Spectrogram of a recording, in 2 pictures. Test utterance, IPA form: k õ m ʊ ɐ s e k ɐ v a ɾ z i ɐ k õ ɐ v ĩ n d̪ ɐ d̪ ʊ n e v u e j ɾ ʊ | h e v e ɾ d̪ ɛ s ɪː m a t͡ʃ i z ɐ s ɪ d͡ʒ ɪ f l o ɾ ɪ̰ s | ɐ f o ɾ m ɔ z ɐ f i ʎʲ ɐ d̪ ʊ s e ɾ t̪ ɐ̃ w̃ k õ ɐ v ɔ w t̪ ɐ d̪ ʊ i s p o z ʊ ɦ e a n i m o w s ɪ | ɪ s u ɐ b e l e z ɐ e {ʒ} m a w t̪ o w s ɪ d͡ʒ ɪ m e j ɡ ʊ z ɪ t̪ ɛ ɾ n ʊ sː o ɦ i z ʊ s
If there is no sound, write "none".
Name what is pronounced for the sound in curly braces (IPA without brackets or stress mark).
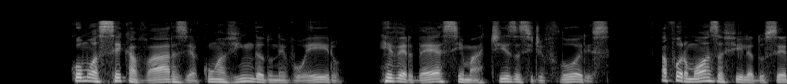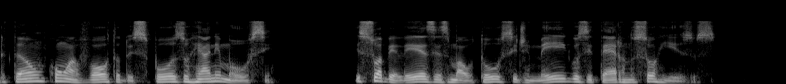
z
